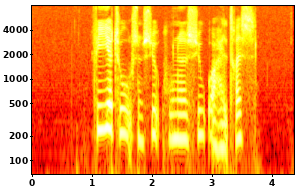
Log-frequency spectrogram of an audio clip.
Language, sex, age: Danish, female, 36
